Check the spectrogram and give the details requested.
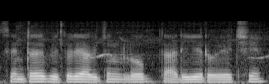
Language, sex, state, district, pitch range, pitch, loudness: Bengali, male, West Bengal, Cooch Behar, 115-125 Hz, 120 Hz, -15 LUFS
